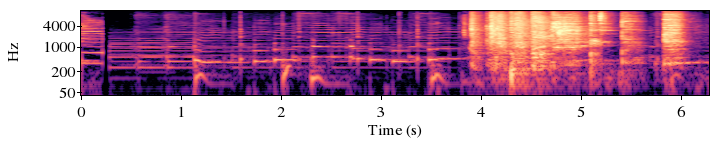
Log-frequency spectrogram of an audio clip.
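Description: A kitchen sink piled full of dishes, with plates, pots and cutlery clinking and clattering: scattered knocks at first, then a dense, loud stretch of rattling metal and ceramic, close by and with no voices.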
